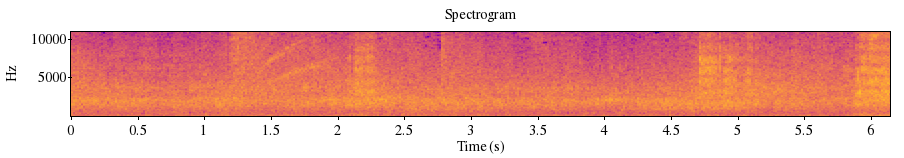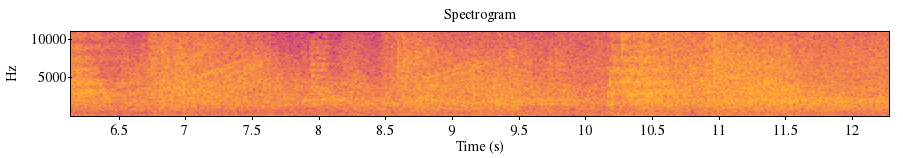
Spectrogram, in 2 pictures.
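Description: A heavy machine roars and rumbles steadily as it moves.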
